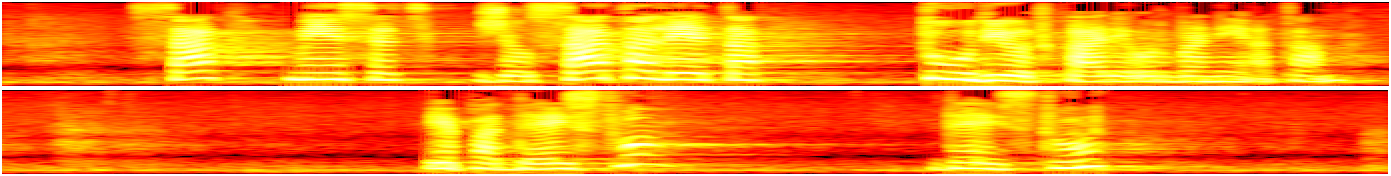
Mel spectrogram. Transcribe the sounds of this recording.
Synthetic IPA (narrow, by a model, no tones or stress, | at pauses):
sakmeːsɛt̪sʒɛwsat̪aleːt̪a | t̪ud̪iɔt̪kaɾjɛɔɾbanija̰t̪am | jɛpad̪ɛjst̪ʋɔ | d̪ɛjst̪ʋɔ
